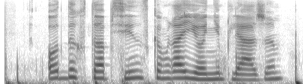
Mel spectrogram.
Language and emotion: Russian, positive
